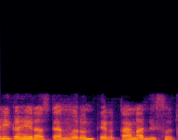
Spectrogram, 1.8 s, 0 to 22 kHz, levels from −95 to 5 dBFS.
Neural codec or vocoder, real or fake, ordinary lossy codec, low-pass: codec, 44.1 kHz, 2.6 kbps, DAC; fake; none; 7.2 kHz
